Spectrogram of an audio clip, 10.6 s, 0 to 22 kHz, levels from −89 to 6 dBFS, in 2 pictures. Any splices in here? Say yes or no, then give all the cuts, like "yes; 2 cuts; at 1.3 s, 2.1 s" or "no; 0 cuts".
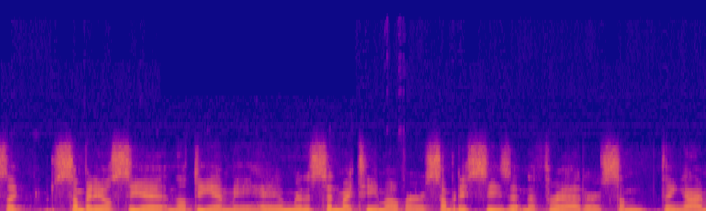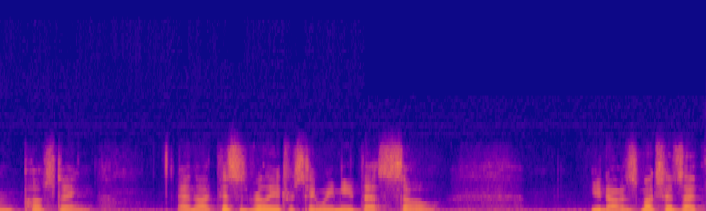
no; 0 cuts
